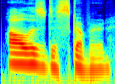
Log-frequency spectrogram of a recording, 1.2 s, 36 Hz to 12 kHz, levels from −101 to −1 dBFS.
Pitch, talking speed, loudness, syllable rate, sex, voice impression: 120 Hz, 155 wpm, -17 LUFS, 6.0 syllables/s, male, masculine, adult-like, relaxed, slightly bright, soft, slightly muffled, intellectual, calm, friendly, reassuring, slightly wild, kind, modest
